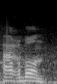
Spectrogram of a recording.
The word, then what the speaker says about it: Arfon: say your name again so i get the pronunciation right Arfon ...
